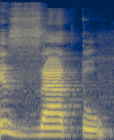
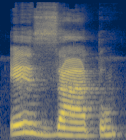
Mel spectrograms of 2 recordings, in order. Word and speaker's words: exato: É exato. Exame, exato, exército e exercício. E exemplo, certo? Então, todas essas palavrinhas aí são escritas com X e tem o som de Z na sua pronúncia.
